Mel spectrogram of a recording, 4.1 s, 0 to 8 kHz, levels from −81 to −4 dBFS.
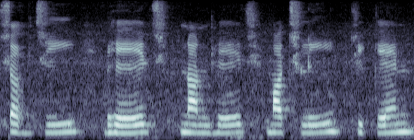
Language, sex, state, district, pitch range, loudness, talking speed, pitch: Hindi, female, Odisha, Sambalpur, 165-180 Hz, -20 LUFS, 100 wpm, 170 Hz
